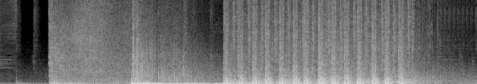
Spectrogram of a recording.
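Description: Loud video game gunfire erupts with a heavy boom, then a rapid machine-gun burst of evenly spaced shots that rattles on for about two seconds before cutting off.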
